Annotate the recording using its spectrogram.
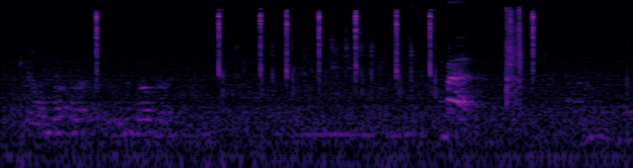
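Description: Short sharp clicks sound as menu items are selected.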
